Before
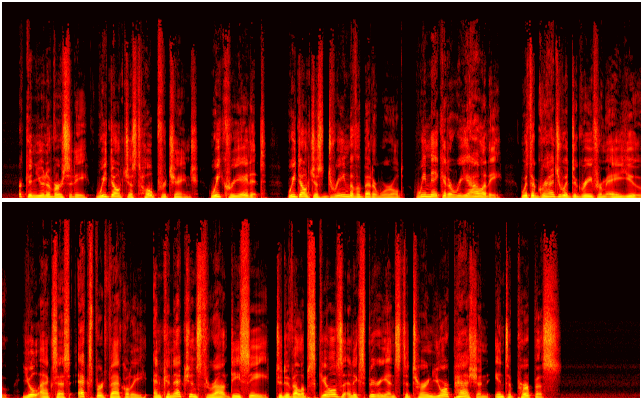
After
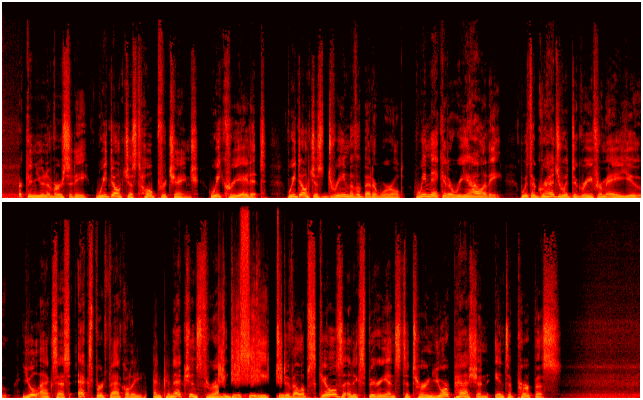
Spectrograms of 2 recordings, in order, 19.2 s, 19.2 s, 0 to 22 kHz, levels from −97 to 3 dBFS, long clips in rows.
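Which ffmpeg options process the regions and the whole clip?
ffmpeg -i in.wav -filter_complex "[0:a]asettb=1/sr,asplit=3[link_01][link_02][link_03];[link_01]atrim=end=11.544[link_04];[link_02]atrim=start=11.54:end=12.14,asetpts=PTS-STARTPTS,afade=type=in:duration=0.004:curve=qsin,afade=type=out:start_time=0.596:duration=0.004:curve=qsin,adynamicsmooth=sensitivity=2.5:basefreq=1200,aeval=exprs='sgn(val(0))*max(abs(val(0))-0.00119,0)':channel_layout=same[link_05];[link_03]atrim=start=12.136[link_06];[link_04][link_05]acrossfade=duration=0.004:curve1=hsin:curve2=qsin[link_07];[link_07][link_06]acrossfade=duration=0.004:curve1=qsin:curve2=hsin,asettb=1/sr,asplit=3[link_08][link_09][link_10];[link_08]atrim=end=12.824[link_11];[link_09]atrim=start=12.82:end=13.82,asetpts=PTS-STARTPTS,afade=type=in:duration=0.004:curve=qsin,afade=type=out:start_time=0.996:duration=0.004:curve=qsin,aeval=exprs='0.15*sin(PI/2*5.01*val(0)/0.15)':channel_layout=same,asuperstop=centerf=860:order=8:qfactor=0.5[link_12];[link_10]atrim=start=13.816[link_13];[link_11][link_12]acrossfade=duration=0.004:curve1=hsin:curve2=qsin[link_14];[link_14][link_13]acrossfade=duration=0.004:curve1=qsin:curve2=hsin,aecho=1:1:6.8:0.44,acompressor=mode=upward:threshold=-29dB:ratio=2.5,alimiter=limit=-22dB:level=0:latency=1:release=20,volume=-7.5dB" out.wav

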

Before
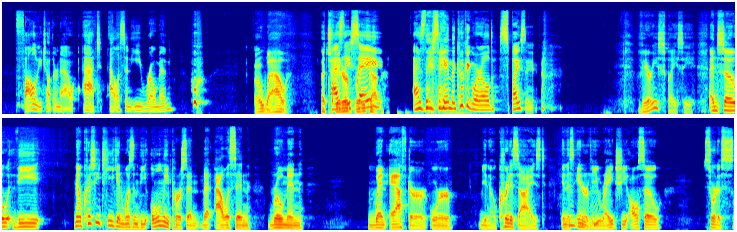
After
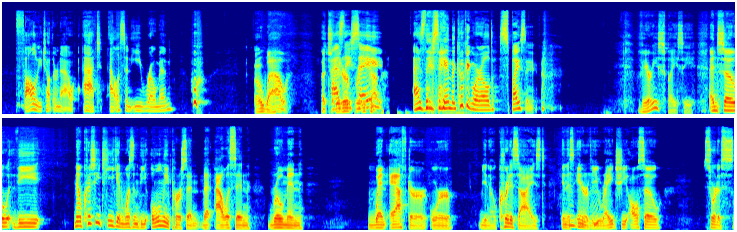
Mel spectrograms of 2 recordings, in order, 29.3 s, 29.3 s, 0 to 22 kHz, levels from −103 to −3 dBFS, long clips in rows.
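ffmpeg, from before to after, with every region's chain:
ffmpeg -i in.wav -filter_complex "[0:a]asettb=1/sr,asplit=3[link_01][link_02][link_03];[link_01]atrim=end=5.474[link_04];[link_02]atrim=start=5.47:end=7.5,asetpts=PTS-STARTPTS,afade=type=in:duration=0.004:curve=qsin,afade=type=out:start_time=2.026:duration=0.004:curve=qsin,lowshelf=frequency=82:gain=-10.5,flanger=delay=15.5:depth=2.6:speed=1.2[link_05];[link_03]atrim=start=7.496[link_06];[link_04][link_05]acrossfade=duration=0.004:curve1=hsin:curve2=qsin[link_07];[link_07][link_06]acrossfade=duration=0.004:curve1=qsin:curve2=hsin" out.wav

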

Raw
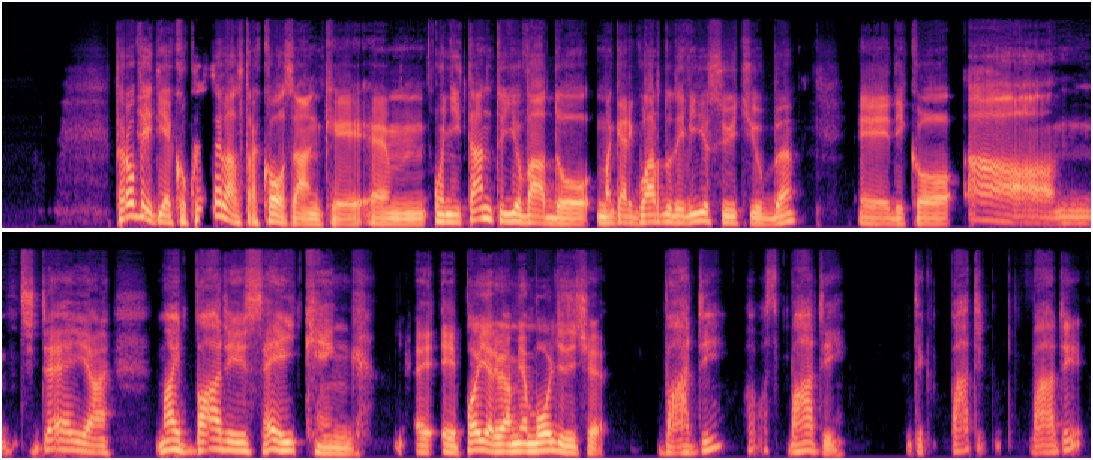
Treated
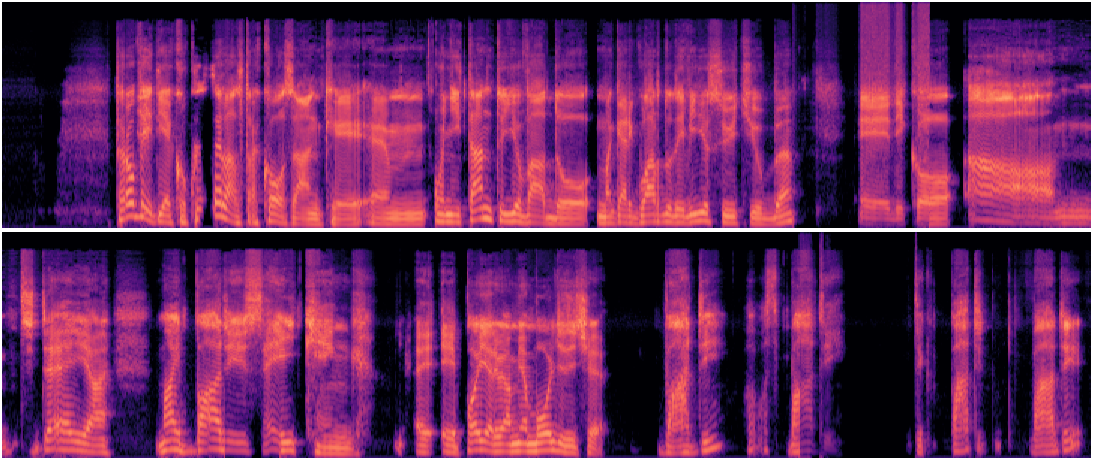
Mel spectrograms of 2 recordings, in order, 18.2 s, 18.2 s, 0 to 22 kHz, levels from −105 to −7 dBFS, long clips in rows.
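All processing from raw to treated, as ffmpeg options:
ffmpeg -i in.wav -filter_complex "[0:a]asettb=1/sr,asplit=3[link_01][link_02][link_03];[link_01]atrim=end=6.594[link_04];[link_02]atrim=start=6.59:end=7.73,asetpts=PTS-STARTPTS,afade=type=in:duration=0.004:curve=qsin,afade=type=out:start_time=1.136:duration=0.004:curve=qsin,highpass=320,acrusher=bits=3:mode=log:mix=0:aa=0.000001[link_05];[link_03]atrim=start=7.726[link_06];[link_04][link_05]acrossfade=duration=0.004:curve1=hsin:curve2=qsin[link_07];[link_07][link_06]acrossfade=duration=0.004:curve1=qsin:curve2=hsin,asettb=1/sr,asplit=3[link_08][link_09][link_10];[link_08]atrim=end=10.934[link_11];[link_09]atrim=start=10.93:end=11.4,asetpts=PTS-STARTPTS,afade=type=in:duration=0.004:curve=qsin,afade=type=out:start_time=0.466:duration=0.004:curve=qsin,highpass=300,equalizer=frequency=540:width_type=o:width=2.2:gain=-14.5,bandreject=frequency=6000:width=27[link_12];[link_10]atrim=start=11.396[link_13];[link_11][link_12]acrossfade=duration=0.004:curve1=hsin:curve2=qsin[link_14];[link_14][link_13]acrossfade=duration=0.004:curve1=qsin:curve2=hsin,asettb=1/sr,asplit=3[link_15][link_16][link_17];[link_15]atrim=end=15.724[link_18];[link_16]atrim=start=15.72:end=16.7,asetpts=PTS-STARTPTS,afade=type=in:duration=0.004:curve=qsin,afade=type=out:start_time=0.976:duration=0.004:curve=qsin,aderivative,aeval=exprs='clip(val(0),-1,0.015)':channel_layout=same[link_19];[link_17]atrim=start=16.696[link_20];[link_18][link_19]acrossfade=duration=0.004:curve1=hsin:curve2=qsin[link_21];[link_21][link_20]acrossfade=duration=0.004:curve1=qsin:curve2=hsin,equalizer=frequency=4200:width_type=o:width=0.42:gain=14,alimiter=limit=-9.5dB:level=0:latency=1:release=25,tiltshelf=frequency=1200:gain=-7.5,volume=-5.5dB" out.wav

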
